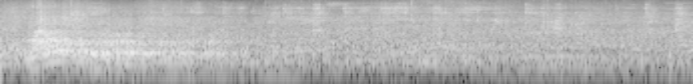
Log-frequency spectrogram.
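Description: A car engine rumbles deeply nearby, loudest at first and then settling to a steady idle.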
